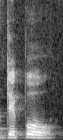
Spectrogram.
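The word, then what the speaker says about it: depot: Next क्या है अपने पास, डिपो। कल भी बताया था मैं, डिपो बोले तो टी क्या हो जाता, साइलेंट हो जाता।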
